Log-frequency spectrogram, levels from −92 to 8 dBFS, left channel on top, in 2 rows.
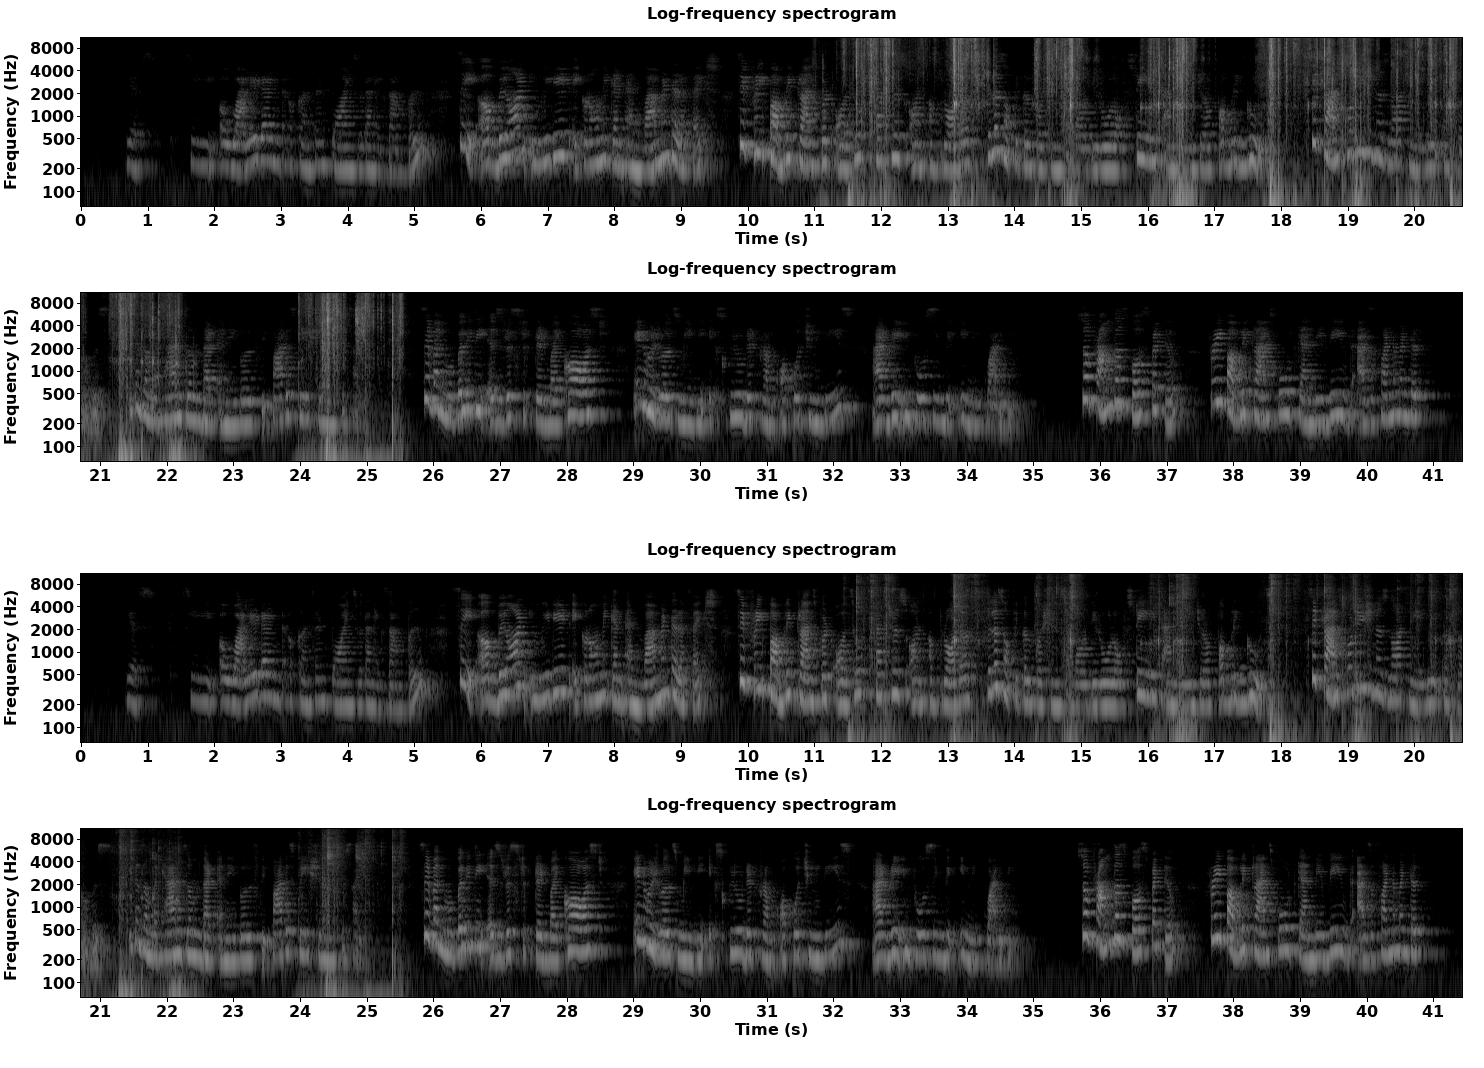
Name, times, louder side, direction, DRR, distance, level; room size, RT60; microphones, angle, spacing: voice 1, 1.6-17.9 18.4-21.1 21.4-24.9 25.8-28.4 28.7-32.2 32.6-34.7 35.7-37.1 37.6-40.7, right 1 dB, 80° right, 2 dB, 1.5 m, -49 dB
sound 1, 11.0-13.7 14.2-15.2 15.6-16.8 17.6-20.8 21.1-22.5 23.9-25.5, left 11 dB, 60° left, 0.3 m, -43 dB
12.0 x 4.5 x 6.7 m, 0.83 s
head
